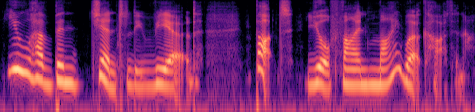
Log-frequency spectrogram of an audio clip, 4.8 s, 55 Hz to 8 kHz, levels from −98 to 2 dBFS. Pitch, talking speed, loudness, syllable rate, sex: 215 Hz, 150 wpm, -20 LUFS, 4.0 syllables/s, female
